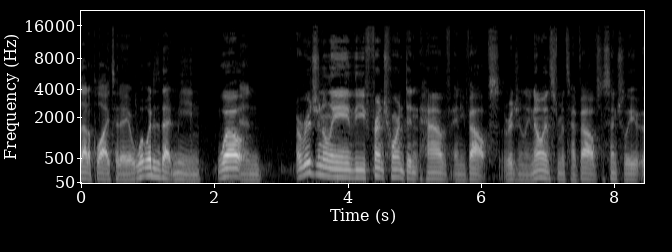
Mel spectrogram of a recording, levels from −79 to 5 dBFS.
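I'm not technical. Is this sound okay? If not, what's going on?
No. There are two corrupt frame decoded glitches, brief chirps at 0.81 to 0.85 s and 7.68 s. Damaged chunks of compressed data played anyway, producing wrong sounds.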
